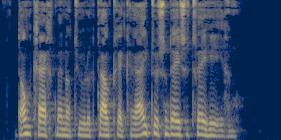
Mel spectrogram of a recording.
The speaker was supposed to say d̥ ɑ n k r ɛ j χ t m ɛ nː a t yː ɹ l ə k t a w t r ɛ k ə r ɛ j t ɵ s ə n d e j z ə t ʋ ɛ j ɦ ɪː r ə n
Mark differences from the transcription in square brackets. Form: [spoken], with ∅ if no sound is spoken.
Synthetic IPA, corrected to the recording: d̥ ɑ n k r ɛ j χ t m ɛ nː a t yː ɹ l ə k t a w t r ɛ k ə r ɛ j t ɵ s ə n d e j z ə t ʋ [e] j ɦ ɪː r ə n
